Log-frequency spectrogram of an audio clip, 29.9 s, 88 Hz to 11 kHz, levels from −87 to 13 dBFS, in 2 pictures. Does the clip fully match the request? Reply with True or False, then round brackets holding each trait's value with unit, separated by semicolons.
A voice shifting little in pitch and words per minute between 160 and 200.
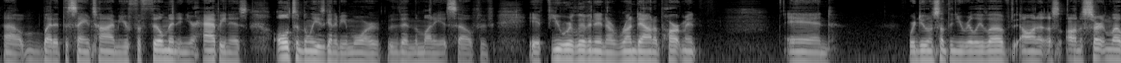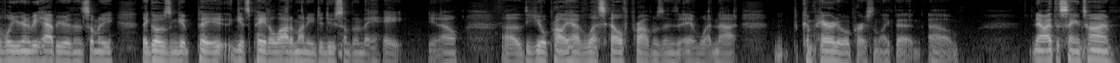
True (2.2 semitones; 180 wpm)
